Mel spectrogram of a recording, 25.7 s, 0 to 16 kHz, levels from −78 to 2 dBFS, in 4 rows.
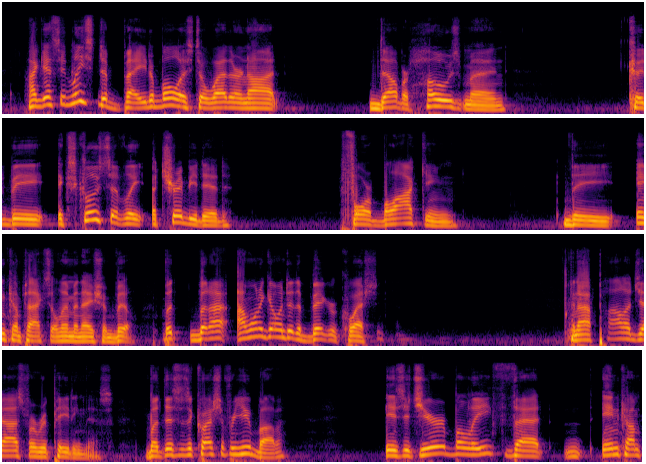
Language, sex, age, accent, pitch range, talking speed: English, male, 50-69, American, 115-155 Hz, 125 wpm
